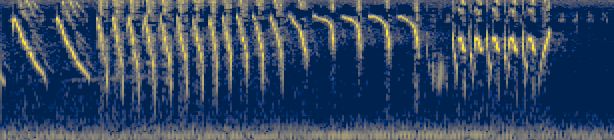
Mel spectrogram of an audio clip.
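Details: Bright-coloured canary in a powerful, long-running training song: quick descending whistled notes repeated several times a second, a few slower slurred notes, then a dense buzzy trill before it stops abruptly.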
